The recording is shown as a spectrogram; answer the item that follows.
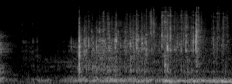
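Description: Small wooden toy train wagons rolling along wooden track, a click about a second in and then a steady rattling clatter of wheels over the rails.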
